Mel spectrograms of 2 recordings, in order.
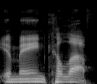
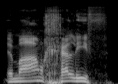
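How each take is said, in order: First: The name is said in an American way. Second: The name is said in a non-American way. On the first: The speaker calls it wrong. "If you want to pronounce it like uh, you're an American" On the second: The speaker calls it right. "I got the pronunciation of that online, and that actually is correct"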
